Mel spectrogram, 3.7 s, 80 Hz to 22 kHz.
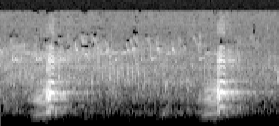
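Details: A Canada goose gives two loud, nasal honks about two seconds apart, with a faint wash of background noise between them; recorded 25 April 2020.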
